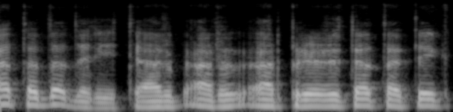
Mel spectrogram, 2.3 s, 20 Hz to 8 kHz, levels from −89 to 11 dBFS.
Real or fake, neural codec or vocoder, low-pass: fake; codec, 16 kHz, 16 kbps, FreqCodec, smaller model; 7.2 kHz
